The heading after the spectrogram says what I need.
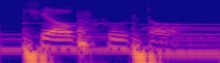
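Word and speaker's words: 極東: And the pronunciation for Far East is Kyokuto.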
